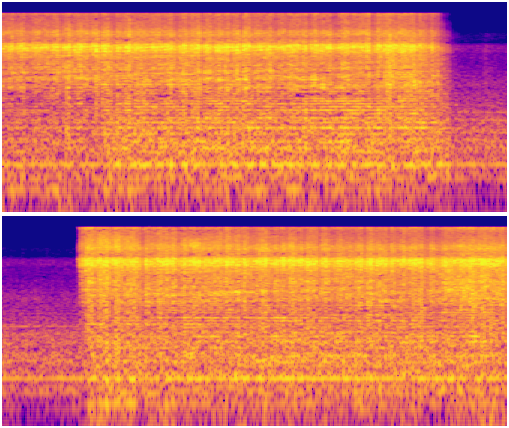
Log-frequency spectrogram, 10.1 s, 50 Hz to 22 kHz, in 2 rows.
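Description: A handheld 1000 W continuous laser cleaning gun firing on rusty steel plate, burning off the rust: a steady high hiss over a low machine hum. It cuts out for about a second and a half near the middle, then resumes.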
